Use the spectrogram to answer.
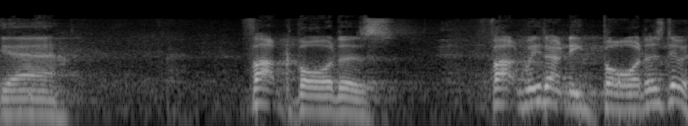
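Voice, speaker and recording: Speaking fairly slowly with an English accent, a man uses lively intonation against noticeable background noise. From England. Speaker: stand-up comedian. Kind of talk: stand-up comedy performance. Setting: live stage with audience.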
